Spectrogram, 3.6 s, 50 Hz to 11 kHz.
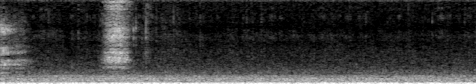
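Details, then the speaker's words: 2014 Chevrolet Impala at 65 mph on the highway after new tires were fitted: smooth low road rumble with no thumping or droning; the earlier noise is gone and the tires are better. "Okay, we're doing 65 right now. And I'm already not hearing it. I would have been heard it, so I can already see like the tires are better."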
